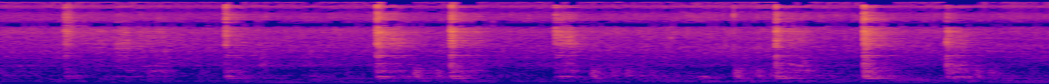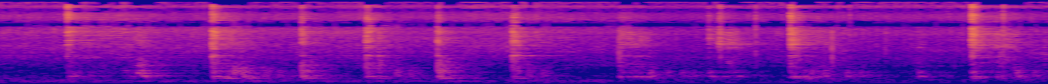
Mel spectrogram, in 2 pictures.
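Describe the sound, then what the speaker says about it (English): Chopped onions frying in ghee and oil, a quiet soft sizzle beneath a series of distinct, regular tapping and stirring knocks of a utensil against the pan, fairly faint and close, with no talking. "Add chopped onions. Then fry until transparent."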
